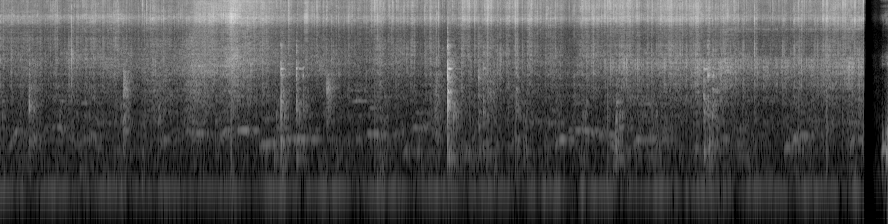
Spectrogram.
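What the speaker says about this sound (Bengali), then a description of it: "ভেজে নি, অল্প তেলেই তো করছি।" Eggplant slices fry in a small amount of oil, producing a soft, steady hiss and light crackle with occasional clinks and scrapes of a spatula, fairly quiet and close, with no speech.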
